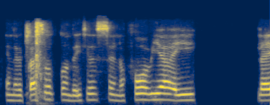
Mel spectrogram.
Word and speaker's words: xenofobia: ya ya entend Claro en la palabra xenofobia por ejemplo no suena genofobia que si sonara genofobia tendríamos que representarla con ese símbolo también no Entonces es una palabra que se escribe con la letra X como tal pero suena como alveolar no xenofobia O sea la lengua al alveolo Un poquito más arriba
